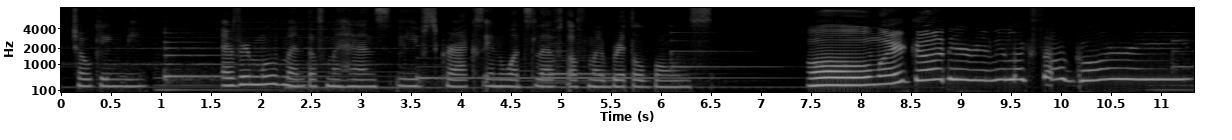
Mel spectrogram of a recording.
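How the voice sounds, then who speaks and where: A woman with a Filipino accent, streaming a game and reading its text aloud. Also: mid-range voice. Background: game music.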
